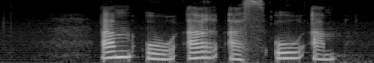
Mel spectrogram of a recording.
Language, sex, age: Norwegian, female, 25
